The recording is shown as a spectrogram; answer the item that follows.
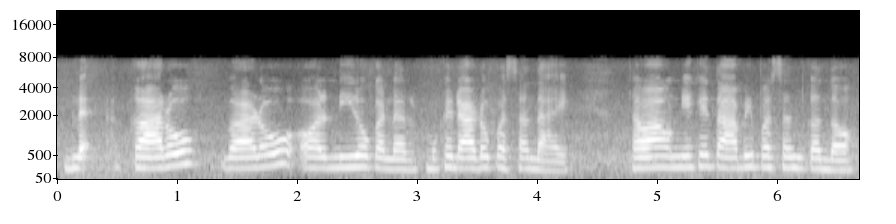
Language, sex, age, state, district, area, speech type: Sindhi, female, 45-60, Delhi, South Delhi, urban, spontaneous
